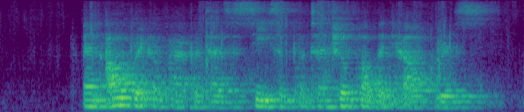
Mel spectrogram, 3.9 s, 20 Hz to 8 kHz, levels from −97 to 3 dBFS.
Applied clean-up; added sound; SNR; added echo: neural separator model SepFormer DNS4.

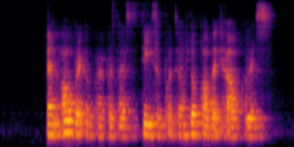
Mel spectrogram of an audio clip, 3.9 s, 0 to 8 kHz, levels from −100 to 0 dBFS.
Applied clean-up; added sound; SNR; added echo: neural mask model DeepFilterNet 3.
